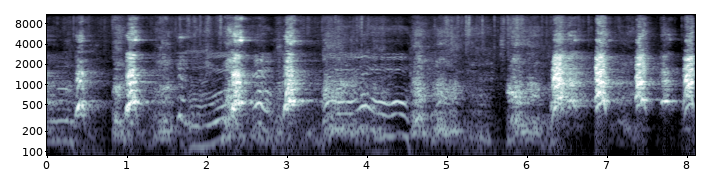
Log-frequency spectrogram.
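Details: Jack Russell Terrier and two Border Collies tussling over a towel in a tug game, mixing warbling growl-whines with bursts of barking, the barks quickening toward the end.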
